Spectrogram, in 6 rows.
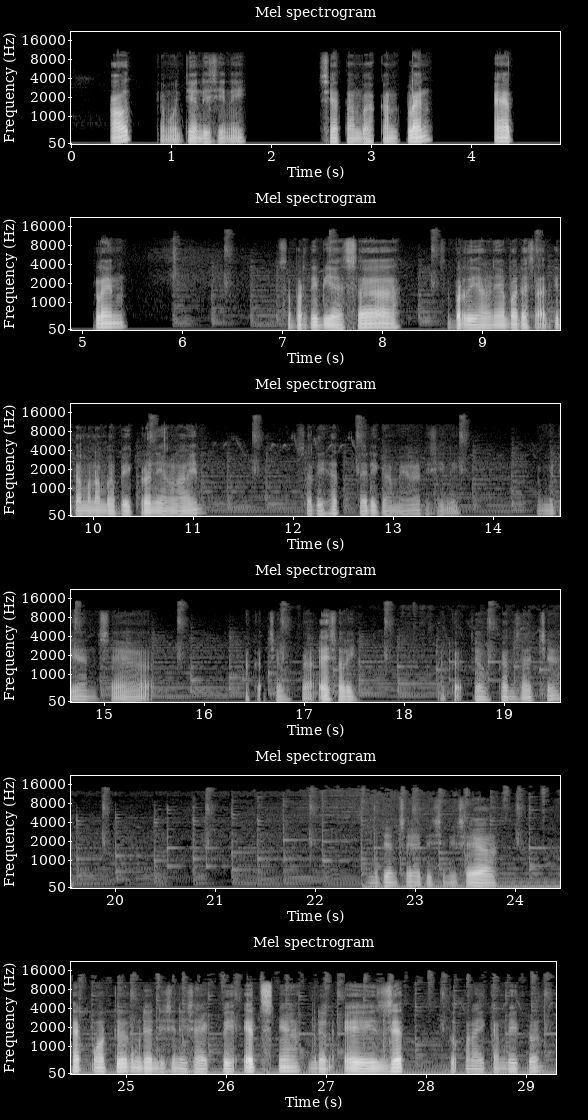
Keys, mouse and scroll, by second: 0.6 click, 1.2 scroll down 2, 1.7-2.2 middle drag, 4.1-5.1 drag, 6.1 s, 7.1 s, 10.4 middle drag, 11.5 KP_0, 12.2 KP_0, 13.5 click, 14.4 click, 15.8-16.8 drag, 17.3 ctrl+z, 18.7-19.1 middle drag, 19.9-21.2 drag, 21.6-22.8 middle drag, 23.8 Tab, 24.2 click, 25.0 click, 26.4 e.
